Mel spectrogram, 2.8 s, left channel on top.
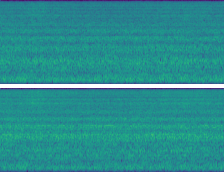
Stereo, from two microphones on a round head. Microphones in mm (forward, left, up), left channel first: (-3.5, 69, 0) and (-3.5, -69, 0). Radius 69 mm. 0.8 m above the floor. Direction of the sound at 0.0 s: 45° right (ahead or behind).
